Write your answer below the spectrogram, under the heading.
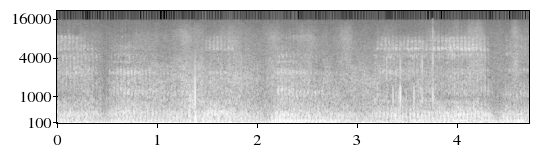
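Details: Female domestic cat purring, recorded binaurally at close range; low rumbling drone with uneven breathy bursts and a few faint clicks, possibly licking or petting.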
